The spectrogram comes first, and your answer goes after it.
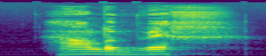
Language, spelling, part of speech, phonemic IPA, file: Dutch, halen weg, verb, /ˈhalə(n) ˈwɛx/, Nl-halen weg.ogg
- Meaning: inflection of weghalen: 1. plural present indicative 2. plural present subjunctive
